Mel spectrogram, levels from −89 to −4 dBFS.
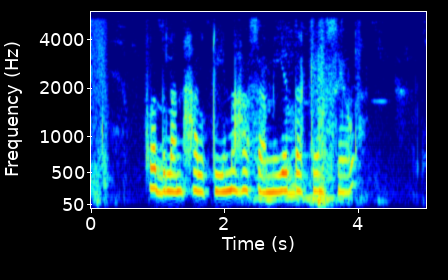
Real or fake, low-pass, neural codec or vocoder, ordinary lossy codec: real; 5.4 kHz; none; none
